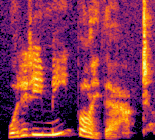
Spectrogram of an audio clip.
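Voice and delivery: hushed, acted pondering; puzzled whisper. Puzzling over her co-star's remark, acted whisper. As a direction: wonder it aloud under your breath.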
